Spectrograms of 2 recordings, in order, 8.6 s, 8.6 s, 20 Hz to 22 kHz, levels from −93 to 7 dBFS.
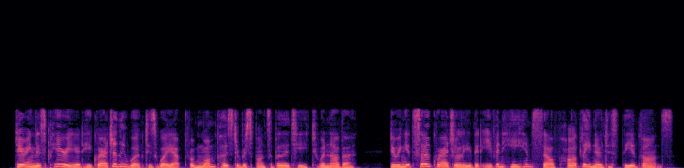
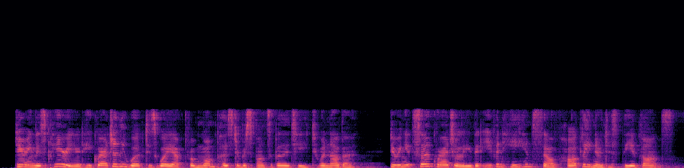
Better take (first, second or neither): first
